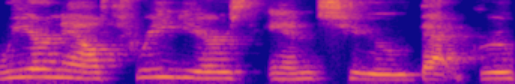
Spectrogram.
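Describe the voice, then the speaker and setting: A woman with a plain, everyday voice and fairly even intonation. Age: 60s. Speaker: author and women's seminar leader. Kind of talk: interview.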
